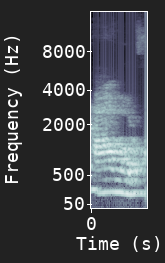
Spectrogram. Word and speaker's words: hour: Because when you pronounce it, you do not say hour. You say hour.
